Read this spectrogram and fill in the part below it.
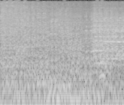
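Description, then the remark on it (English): A loud, deafening, unnatural-sounding explosion sound effect from above fills the whole stretch, a dense, roaring blast with heavy low rumble and crackling, sustained at full intensity with no voices. “And as you descend the spiral stairs, you hear a deafening explosion from above.”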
